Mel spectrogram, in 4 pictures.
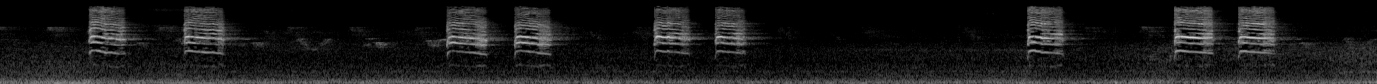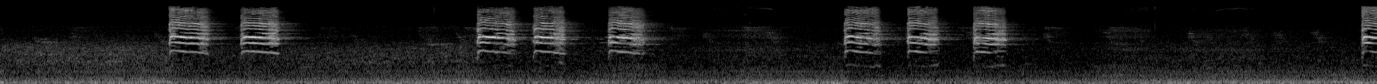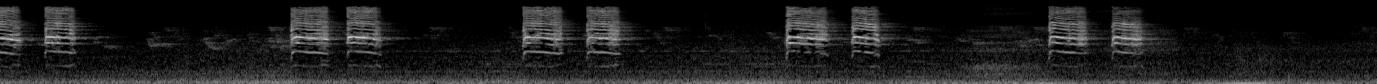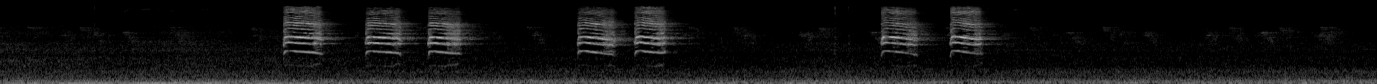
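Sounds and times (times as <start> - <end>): bird squawking calls: 0.9 - 2.6, 4.4 - 5.7, 6.5 - 7.7, 10.2 - 10.8, 11.7 - 12.9, 15.4 - 16.8, 18.5 - 20.5, 22.2 - 24.0, 27.4 - 28.6, 30.3 - 31.6, 32.7 - 34.1, 35.4 - 39.2, 44.1 - 46.2, 47.1 - 48.3, 50.1 - 51.4.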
